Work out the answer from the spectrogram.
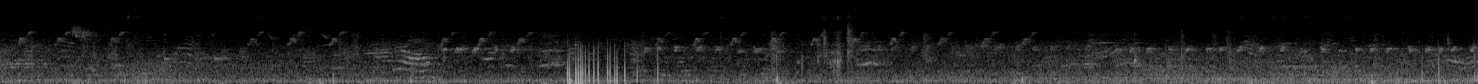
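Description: Small birds chirping repeatedly in short, high calls, with a brief cluster of loud knocks about six seconds in.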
